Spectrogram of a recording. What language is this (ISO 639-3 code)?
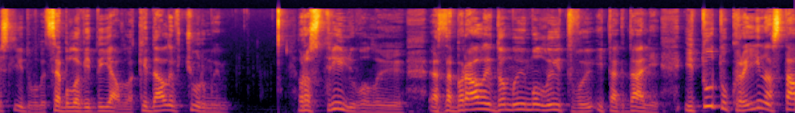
ukr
